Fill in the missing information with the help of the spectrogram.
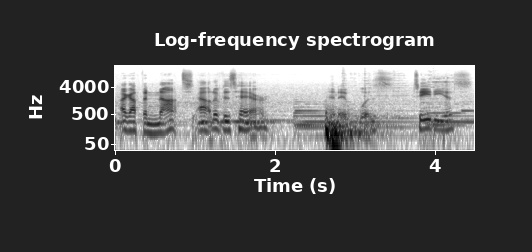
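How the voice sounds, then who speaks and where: An actor giving a slow, deadpan inner monologue as a fussy island mystic recalling the past. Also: male voice, fairly high pitch, gravelly, heavily acted. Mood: reminiscing. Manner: slow, deadpan, a little disgusted. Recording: loud music under the voice.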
